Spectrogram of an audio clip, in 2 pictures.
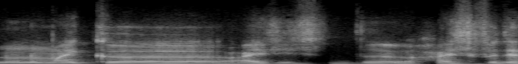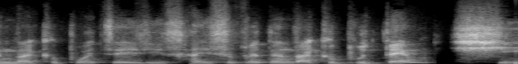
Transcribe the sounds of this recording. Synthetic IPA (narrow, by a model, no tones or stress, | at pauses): nunumajkəa̰jzisʲəhajs̬əve̞d̪e̞md̪akəpo̞t̪sʲajzisʲhajsəve̞d̪e̞md̪akəput̪e̞mʃi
